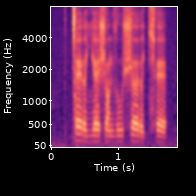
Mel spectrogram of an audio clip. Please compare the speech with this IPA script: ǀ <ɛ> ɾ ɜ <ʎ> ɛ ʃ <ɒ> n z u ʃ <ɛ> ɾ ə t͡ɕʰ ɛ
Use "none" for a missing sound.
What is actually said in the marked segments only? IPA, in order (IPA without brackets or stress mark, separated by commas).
ɛ, ʎ, ɒ, ɜ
